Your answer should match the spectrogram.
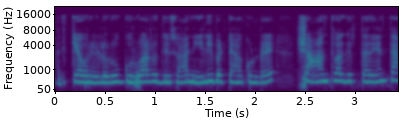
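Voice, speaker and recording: Casting: performer to play a scatterbrained cartoon mother and wife, extremely high-voiced, quarrelsome, full of nagging exclamations. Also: level tone, racing, a little mellow. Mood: defensive. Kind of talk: comedy cartoon dialogue.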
